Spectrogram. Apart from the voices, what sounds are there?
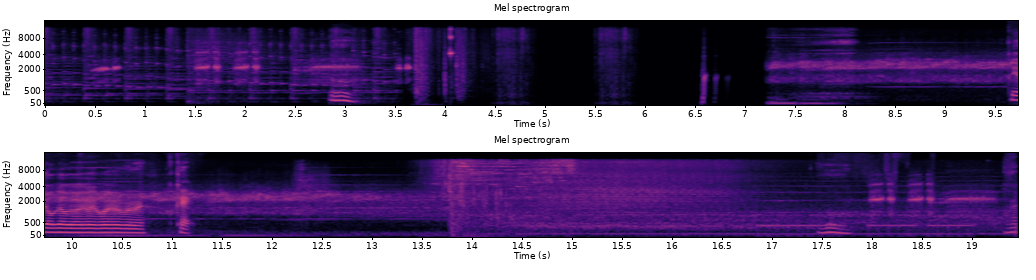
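frogs croaking in the video game Guardian Tales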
